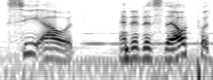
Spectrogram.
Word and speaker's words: cout: interesting work in this program c t is pronounced C out and it is the output stream that we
